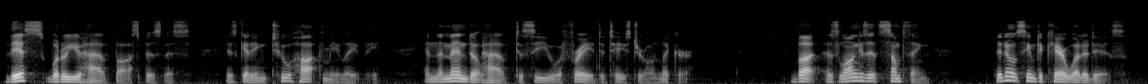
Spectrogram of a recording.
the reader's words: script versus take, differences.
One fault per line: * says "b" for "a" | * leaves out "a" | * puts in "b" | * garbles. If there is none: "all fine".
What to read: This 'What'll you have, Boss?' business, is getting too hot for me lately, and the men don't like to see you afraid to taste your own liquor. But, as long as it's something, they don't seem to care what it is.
* leaves out "for"
* says "have" for "like"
